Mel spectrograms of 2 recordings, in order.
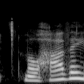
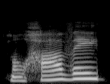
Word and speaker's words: Mojave: eye long long island don't say the d mojave desert mojave desert i haven't talked this much in a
